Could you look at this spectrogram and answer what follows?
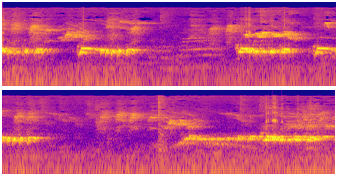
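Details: Duet of two local-type zebra doves, kept birds: rolling, trilled coo phrases repeat in short bursts, the last one longer and more drawn out, over a steady low background hum and faint higher chirps.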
